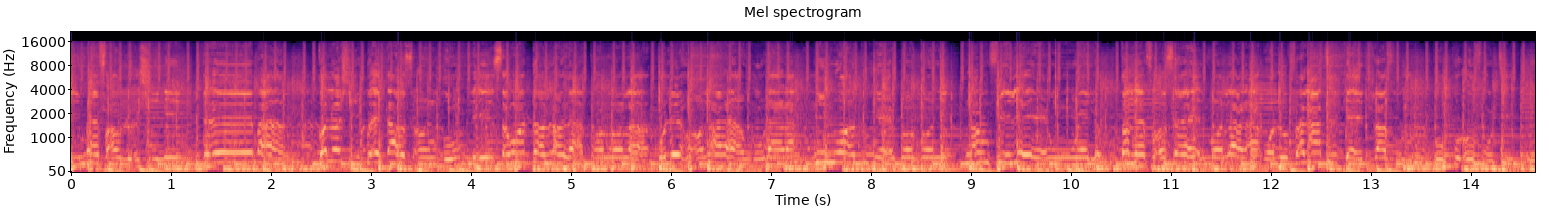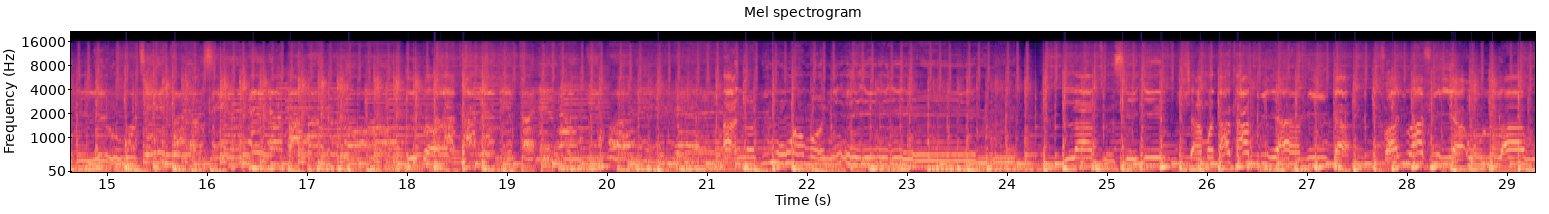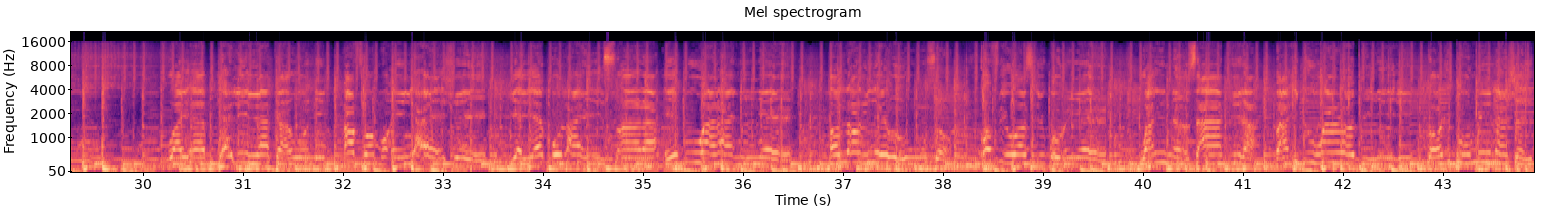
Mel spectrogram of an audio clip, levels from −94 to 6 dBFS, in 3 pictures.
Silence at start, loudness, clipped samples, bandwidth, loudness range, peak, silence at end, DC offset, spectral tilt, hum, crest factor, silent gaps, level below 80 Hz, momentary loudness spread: 0 s; -12 LUFS; under 0.1%; 16.5 kHz; 1 LU; 0 dBFS; 0 s; under 0.1%; -5 dB/octave; none; 12 dB; none; -26 dBFS; 3 LU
